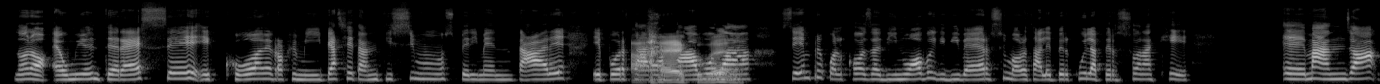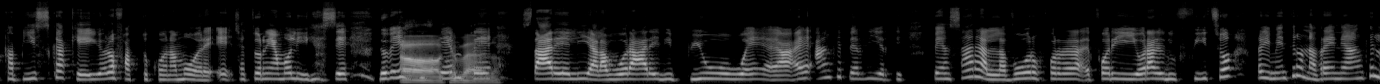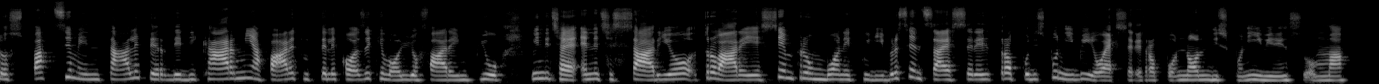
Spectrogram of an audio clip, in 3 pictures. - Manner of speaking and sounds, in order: "proprio" said as "propio"; "cioè" said as "ceh"; laughing while speaking: "eh, se dovessi sempre"; "bello" said as "belo"; "probabilmente" said as "amimente"; "cioè" said as "ceh"
- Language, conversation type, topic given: Italian, podcast, Cosa significa per te l’equilibrio tra lavoro e vita privata?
